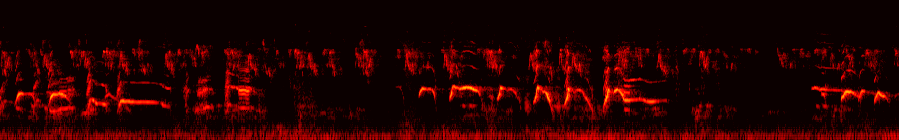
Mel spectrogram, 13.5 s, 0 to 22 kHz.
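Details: Yakutian Laika recorded in July 2020, giving bursts of high, arched yelping cries with a whine-like edge, several per second in clusters separated by short pauses, with faint hiss and scratchy high sounds in the background.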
